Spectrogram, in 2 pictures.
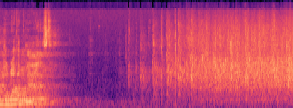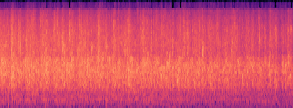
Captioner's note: applause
